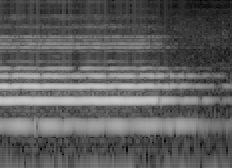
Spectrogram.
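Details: Singer demonstrating a clean sung tone with good vocal fold closure, contrasted with the crackly tone of singing through inflammation or mucus.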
